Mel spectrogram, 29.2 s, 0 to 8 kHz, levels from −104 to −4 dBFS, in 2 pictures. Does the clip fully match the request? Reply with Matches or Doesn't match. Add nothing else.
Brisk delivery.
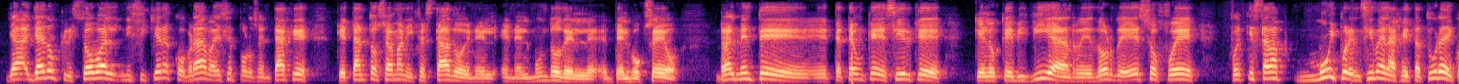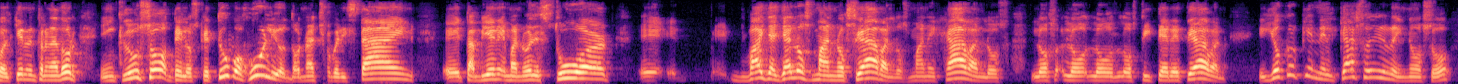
Doesn't match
